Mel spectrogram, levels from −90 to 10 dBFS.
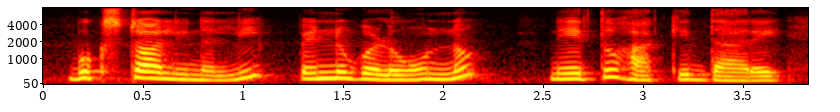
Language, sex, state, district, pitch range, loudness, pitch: Kannada, female, Karnataka, Bangalore, 185-245 Hz, -18 LUFS, 215 Hz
